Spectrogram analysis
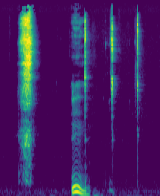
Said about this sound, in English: Of course. And then I slurp it. Okay. This is really important. Wow. It's like a, you know, I want to slurp it. So it's like a spray paint can in my, it just sprays my palate. And so I can really taste the coffee. So it sounds a little bit like this.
